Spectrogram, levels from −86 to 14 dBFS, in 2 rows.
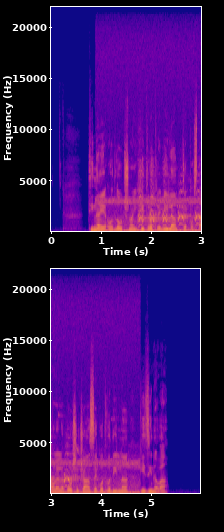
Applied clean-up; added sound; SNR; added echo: none; Crow; 1 dB; none.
